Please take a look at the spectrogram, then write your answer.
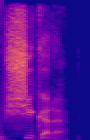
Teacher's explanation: o recuo mais profundo leva a proparoxítona na antepenúltima, exemplificada em xícara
